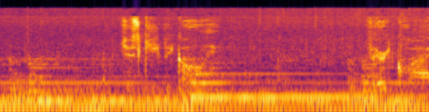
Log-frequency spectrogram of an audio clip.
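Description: Music: a slow, dark Fender Rhodes electric piano passage holding sustained low chords, with rain-like water sound effects layered over it in short hissing bursts, one a little after a second in and another near the end.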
